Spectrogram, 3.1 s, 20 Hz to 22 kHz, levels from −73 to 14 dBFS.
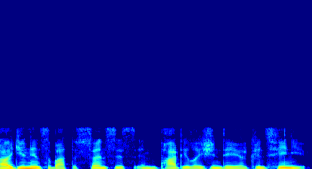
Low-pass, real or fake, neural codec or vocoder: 5.4 kHz; fake; codec, 24 kHz, 0.9 kbps, WavTokenizer, medium speech release version 2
